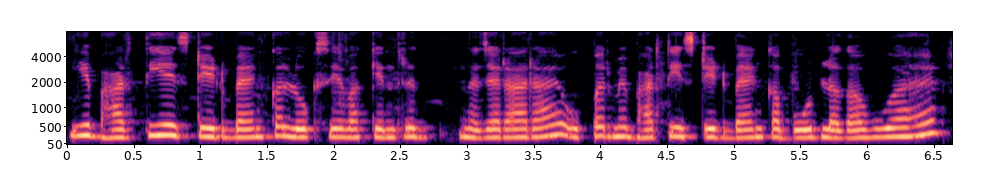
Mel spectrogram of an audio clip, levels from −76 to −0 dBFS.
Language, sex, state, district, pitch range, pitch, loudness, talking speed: Hindi, female, Jharkhand, Ranchi, 210-235 Hz, 220 Hz, -15 LUFS, 200 wpm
